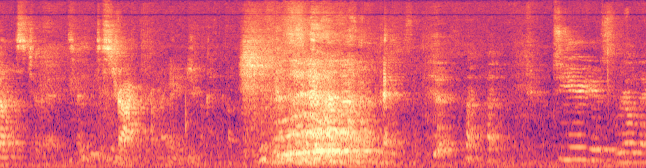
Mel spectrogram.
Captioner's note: laugh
